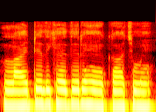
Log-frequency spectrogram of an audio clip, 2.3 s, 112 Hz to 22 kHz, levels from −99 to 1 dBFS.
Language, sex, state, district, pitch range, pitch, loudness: Hindi, male, Jharkhand, Ranchi, 150-160 Hz, 155 Hz, -11 LUFS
